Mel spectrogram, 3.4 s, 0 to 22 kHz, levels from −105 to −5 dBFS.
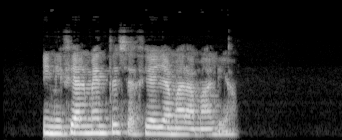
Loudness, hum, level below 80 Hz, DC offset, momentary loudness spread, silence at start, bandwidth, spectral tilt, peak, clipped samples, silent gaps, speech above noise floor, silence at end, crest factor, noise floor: -19 LUFS; none; -70 dBFS; under 0.1%; 8 LU; 0.45 s; 7.8 kHz; -6 dB/octave; -2 dBFS; under 0.1%; none; 64 dB; 1.05 s; 18 dB; -83 dBFS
